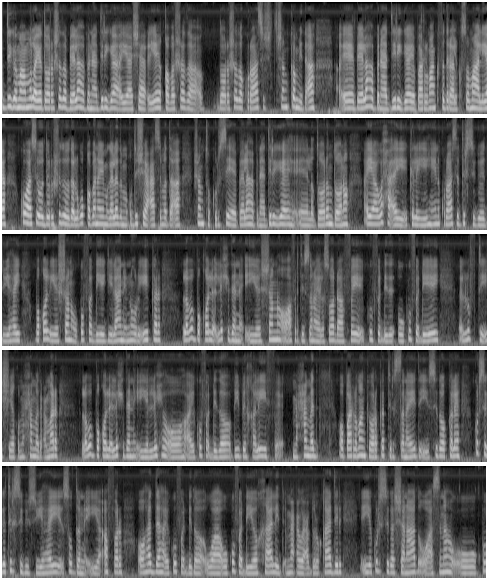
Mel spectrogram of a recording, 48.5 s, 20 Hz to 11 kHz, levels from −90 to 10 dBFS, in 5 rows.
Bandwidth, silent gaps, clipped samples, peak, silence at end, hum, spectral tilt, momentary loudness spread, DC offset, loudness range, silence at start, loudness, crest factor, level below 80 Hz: 11 kHz; none; under 0.1%; 0 dBFS; 0 s; none; -5 dB/octave; 8 LU; under 0.1%; 5 LU; 0 s; -19 LUFS; 20 dB; -50 dBFS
